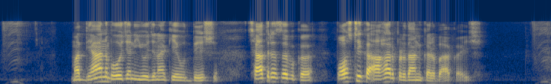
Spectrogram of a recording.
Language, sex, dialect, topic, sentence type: Maithili, male, Southern/Standard, agriculture, statement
